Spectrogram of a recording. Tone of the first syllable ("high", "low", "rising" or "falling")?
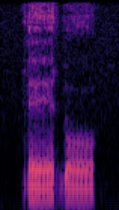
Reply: high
